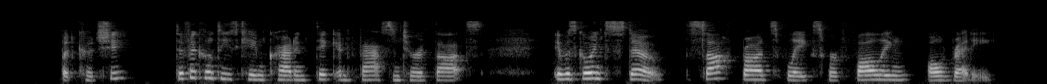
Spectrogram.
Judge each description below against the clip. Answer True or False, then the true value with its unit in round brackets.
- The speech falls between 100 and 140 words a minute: True (135 wpm)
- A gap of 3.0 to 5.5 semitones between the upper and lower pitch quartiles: True (4.2 semitones)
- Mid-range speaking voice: False (215 Hz)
